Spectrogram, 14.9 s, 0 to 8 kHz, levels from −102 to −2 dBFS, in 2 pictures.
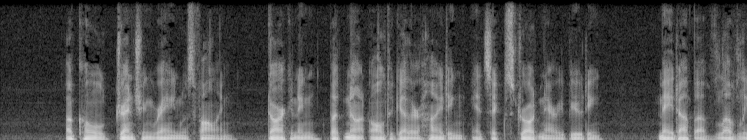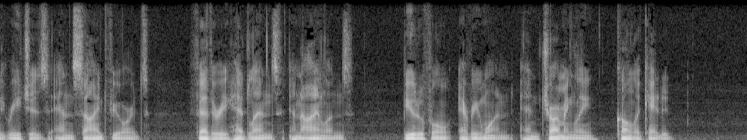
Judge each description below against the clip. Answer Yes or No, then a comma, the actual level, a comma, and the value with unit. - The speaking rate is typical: No, slow, 130 wpm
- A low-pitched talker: Yes, very low, 70 Hz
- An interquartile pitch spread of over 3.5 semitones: No, average, 2.9 semitones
